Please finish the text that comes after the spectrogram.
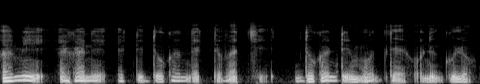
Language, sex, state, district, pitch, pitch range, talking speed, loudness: Bengali, male, Tripura, West Tripura, 150 Hz, 130-170 Hz, 110 wpm, -17 LUFS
